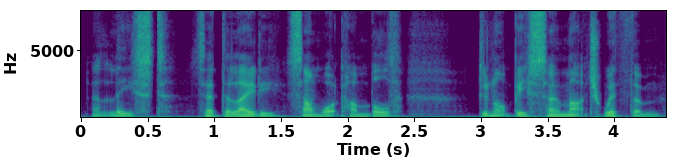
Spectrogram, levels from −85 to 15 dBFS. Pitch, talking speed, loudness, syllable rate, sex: 100 Hz, 190 wpm, -19 LUFS, 5.1 syllables/s, male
